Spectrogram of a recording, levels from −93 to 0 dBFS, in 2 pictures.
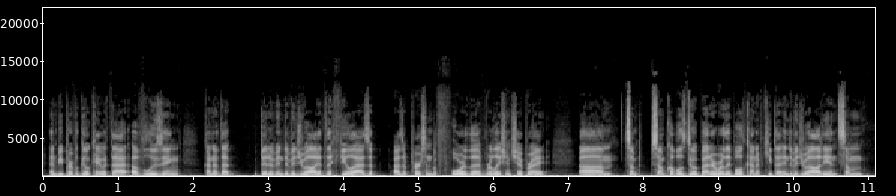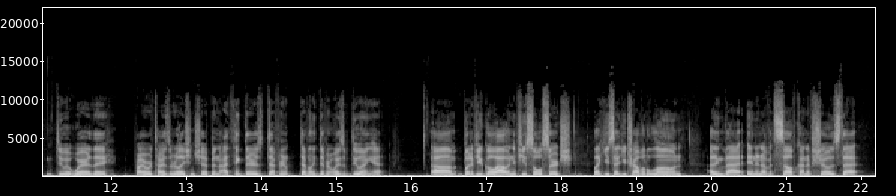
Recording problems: low rumble; faint; throughout; 20 dB below the speech

